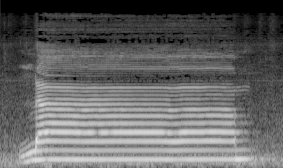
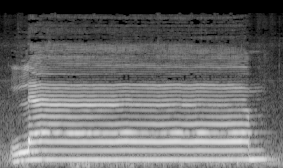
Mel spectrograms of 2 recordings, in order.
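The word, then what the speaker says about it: لام: এরপরে দেখেন এই অক্ষরটা লাম। 4 আলিফ টান হবে। কোন জায়গা থেকে উচ্চারণ?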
